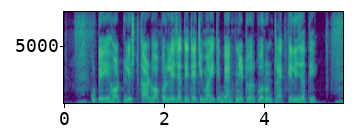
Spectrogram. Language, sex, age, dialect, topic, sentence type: Marathi, male, 18-24, Varhadi, banking, statement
